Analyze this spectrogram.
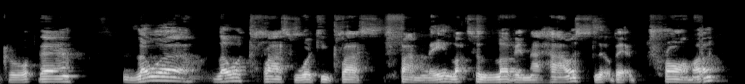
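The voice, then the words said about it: Manchester English accent. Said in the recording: “as you can tell by my accent ... I'm from Manchester, United Kingdom”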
